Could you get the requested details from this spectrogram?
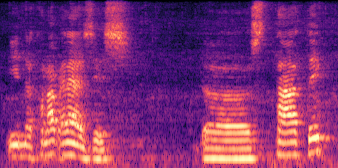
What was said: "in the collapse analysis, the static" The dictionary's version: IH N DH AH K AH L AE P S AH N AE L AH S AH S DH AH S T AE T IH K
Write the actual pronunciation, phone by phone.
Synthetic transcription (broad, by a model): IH N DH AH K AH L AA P AH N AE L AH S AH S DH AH S T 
